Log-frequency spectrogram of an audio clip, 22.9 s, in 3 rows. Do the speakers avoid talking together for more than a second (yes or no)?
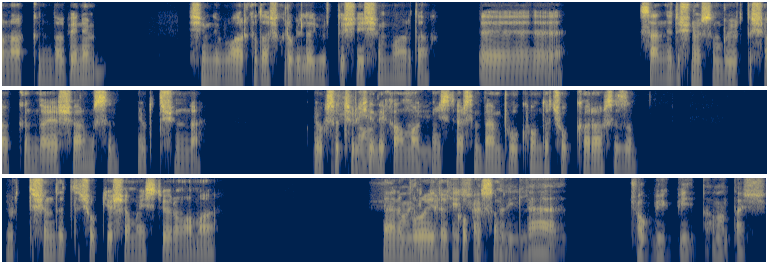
no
